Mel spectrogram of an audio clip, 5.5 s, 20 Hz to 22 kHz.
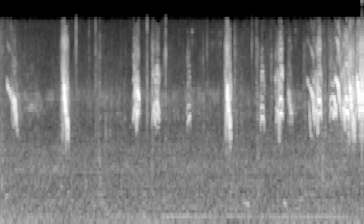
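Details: Sparrows arriving early in the morning at a shrine to be fed, 18 October 2022; short sharp chirps scattered irregularly, a busier cluster at the end, over a soft steady background hum.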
